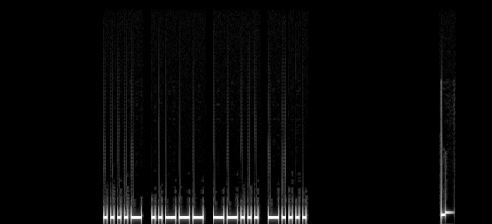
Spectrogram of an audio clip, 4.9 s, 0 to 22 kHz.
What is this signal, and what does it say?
Morse code, heard as a keyed tone, about 34 wpm, 700 Hz. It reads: 4276
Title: Common Cut Numbers - 4-Digit 35wpm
